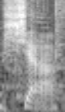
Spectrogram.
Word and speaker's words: Xia: So how it's more like you're trying to say S and sh at the same time. Xia.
